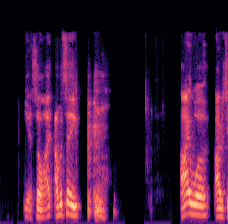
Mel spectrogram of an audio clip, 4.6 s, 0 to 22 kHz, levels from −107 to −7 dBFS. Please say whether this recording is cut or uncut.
uncut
